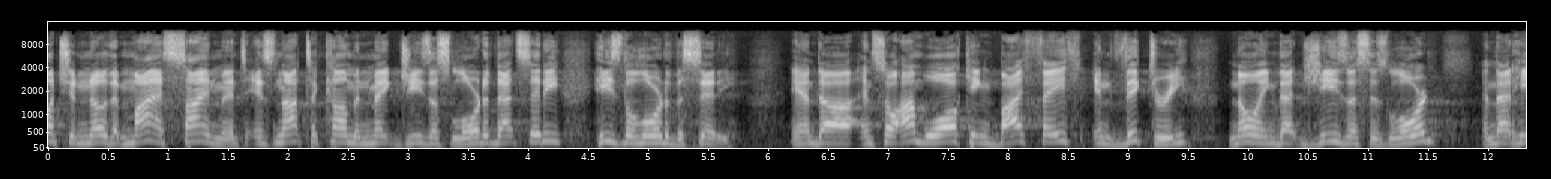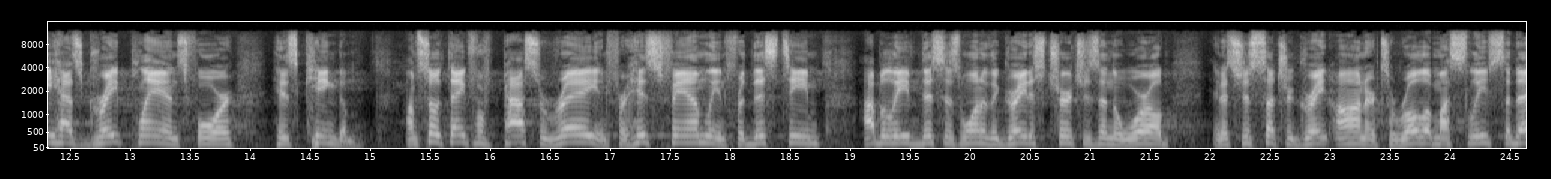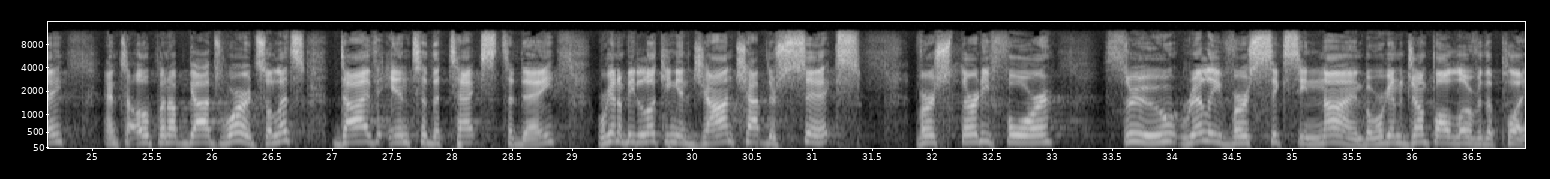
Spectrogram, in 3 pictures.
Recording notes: Recorded on July 29, 2018 at Graceland Baptist Church in New Albany, Indiana.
